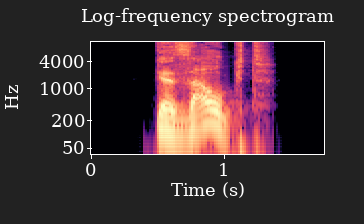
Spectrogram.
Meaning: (verb) past participle of saugen; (adjective) 1. sucked 2. vacuumed
- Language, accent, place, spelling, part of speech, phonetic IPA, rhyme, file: German, Germany, Berlin, gesaugt, verb, [ɡəˈzaʊ̯kt], -aʊ̯kt, De-gesaugt.ogg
